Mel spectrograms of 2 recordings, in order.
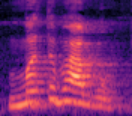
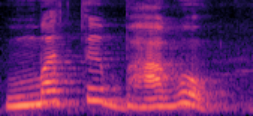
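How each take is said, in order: First: Put-on quicker, louder call to children; mock warning. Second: Drawn-out reading of the phrase; slow model. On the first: Acted warning to running children. (बच्चों को ज़ोर से टोकते हुए) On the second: Shown as a demonstration. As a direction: stretch it out for learners. Slow headword, later said as command. (धीरे-धीरे खींचकर पढ़ते हुए)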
